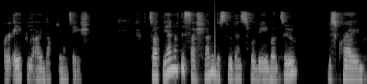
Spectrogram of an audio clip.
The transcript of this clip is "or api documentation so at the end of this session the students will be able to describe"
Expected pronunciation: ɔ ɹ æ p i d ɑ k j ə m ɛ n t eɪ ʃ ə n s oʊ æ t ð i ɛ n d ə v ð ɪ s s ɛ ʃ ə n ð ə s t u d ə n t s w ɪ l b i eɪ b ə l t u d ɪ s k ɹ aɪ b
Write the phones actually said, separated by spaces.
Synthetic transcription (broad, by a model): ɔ ɹ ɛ p i d ɑ k j ə m ɛ n t eɪ ʃ ə n s oʊ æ t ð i ɛ n d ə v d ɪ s s ɛ ʃ ə n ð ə s t u d ə n t s w ɪ l b i eɪ b ə l t u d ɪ s k ɹ aɪ b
